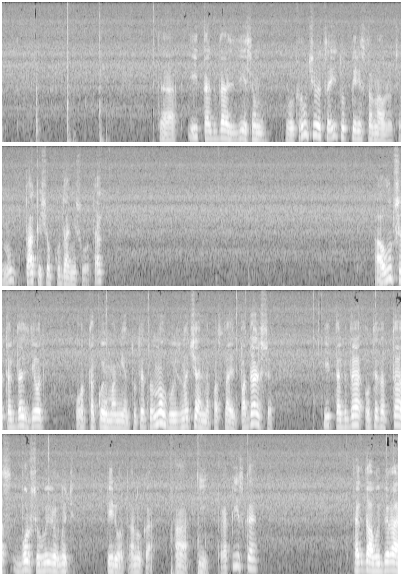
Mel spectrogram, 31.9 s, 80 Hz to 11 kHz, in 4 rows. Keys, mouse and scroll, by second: 1.4 a, 2.0 i, 3.2-16.3 drag, 17.9 click, 19.0-20.8 drag, 22.3 click, 23.5-25.0 drag, 27.4 a, 27.9 i, 28.9-30.9 drag, 31.7 click.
